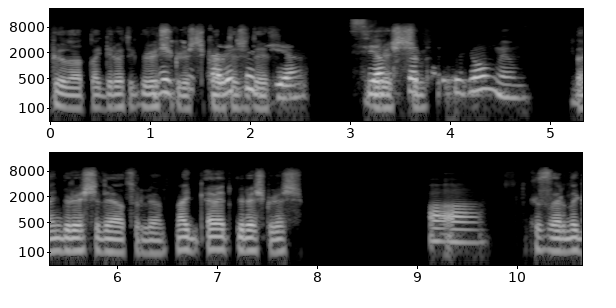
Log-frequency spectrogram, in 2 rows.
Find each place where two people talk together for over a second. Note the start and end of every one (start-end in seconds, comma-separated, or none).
1.0-2.3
